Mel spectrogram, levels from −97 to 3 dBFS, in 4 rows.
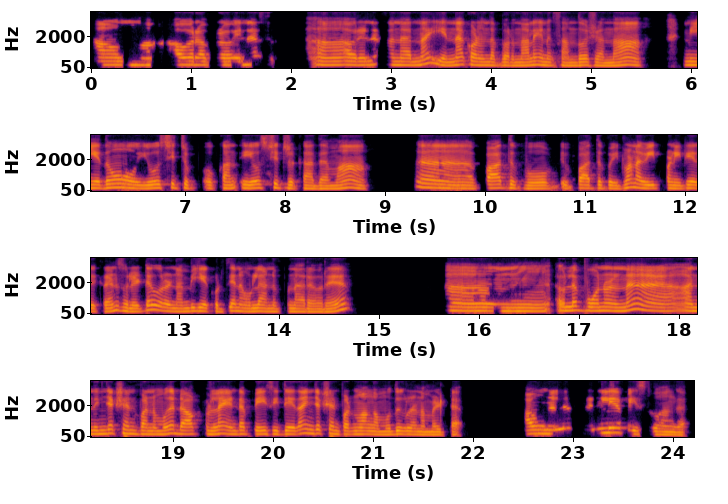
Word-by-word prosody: ஆமா. 185 -1 -1 0.3
அவர 195 0 +2
அப்பறம் 185 0 -2
என்ன 195 +2 +1
சொ - - -27 0.5
ஆ - - +1 0.3
அவரு 185 -1 +1
என்ன 200 +2 -1
சொன்னாருன்னா, 185 +1 0 0.2
என்ன 170 +3 +1
குழந்தை 175 -3 0
பொறந்தாலும் 165 +3 0
எனக்கு 165 -4 -4
சந்தோஷம் 160 -1 -1
தான். 190 +2 +3 0.5
நீ 185 - +1
எதுவும் 200 +3 +1 0.2
யோசிச்சுட்டு 185 +1 -1 0.2
உட்காந் 170 +1 -3 0.2
யோசிச்சுட்டு 185 0 -2
இருக்காதம்மா! 155 +2 -1 0.8
அ - - +4 0.6
பார்த்துப்போ! 185 -4 0 0.2
இப்பிடி - - -7
பார்த்து 170 0 -2
போயிட்டு 165 +3 -1
வா! 210 - +1
நான் 180 - +3
வெயிட் 170 0 0
பண்ணிட்டே 170 +1 +1
இருக்கிறேன்னு 165 +5 -2
சொல்லிட்டு 160 +4 +1
ஒரு 190 - +1
நம்பிக்கை 175 +2 +1
குடுத்து 165 +4 -1
என்ன 175 -2 -1
உள்ள 170 - +2
அனுப்புனாரு 155 -1 -3
அவரு. 150 +3 +1 1.2
ஆம் 190 -1 +3 0.7
உள்ள 205 +2 +3
போனவுடன 195 +1 +3 0.6
அந்த 185 0 +2
இன்ஜெக்ஷன் 205 -1 +1
பண்ணும்போது 180 +4 +2
டாக்டர்லாம் 185 +1 +2
என்ட்ட 190 +1 0
பேசிட்டே 180 0 +1
தான் 220 - +5
இன்ஜெக்ஷன் 205 -3 0
பண்ணுவாங்க 175 -2 0
முதுகுல 170 0 0
நம்மள்ட்ட. 150 -2 -1 0.8
அவுங்க 200 0 0
எல்லாம் 235 +3 -3
ஃப்ரெண்ட்லியா 240 +5 +3
பேசுவாங்க. 155 -5 -2
180 Hz, 140 wpm, -22 LUFS, 165-195 Hz, 1.2 s, தான்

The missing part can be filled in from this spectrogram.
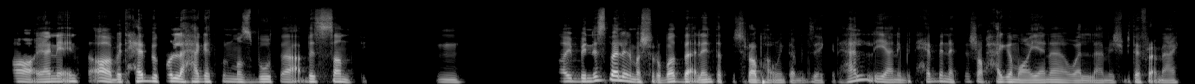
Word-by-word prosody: آه، 125 -2 +1
يعني 125 +2 +2
أنت 140 -2 -1
آه، 155 -4 +5
بتحب 145 +7 +3
كل 145 -1 +5
حاجة 130 +1 +2
تكون 130 +1 -8
مضبوطة 120 +1 -1
بالسنتي 125 -4 0 0.7
إمم. 105 -2 -7 1.0
طيب، 140 -1 0
بالنسبة 180 +8 +5
للمشروبات 125 - +2
بقى - - +4
اللي 110 - +2
أنت 120 - -1
بتشربها 105 0 0
وأنت 95 0 -6
بتذاكر، 90 0 -10
هل 195 - -3
يعني 105 -4 -2
بتحب 125 +7 -9
إنك 120 -6 -3
تشرب 125 +1 -7
حاجة 115 +1 -2
معينة 100 0 -2
والّا 95 -1 -6
مش 90 +1 -9
بتفرق 110 -2 -3
معاك؟ 95 +1 -6
115 Hz, 155 wpm, -23 LUFS, 105-130 Hz, 1.0 s, آه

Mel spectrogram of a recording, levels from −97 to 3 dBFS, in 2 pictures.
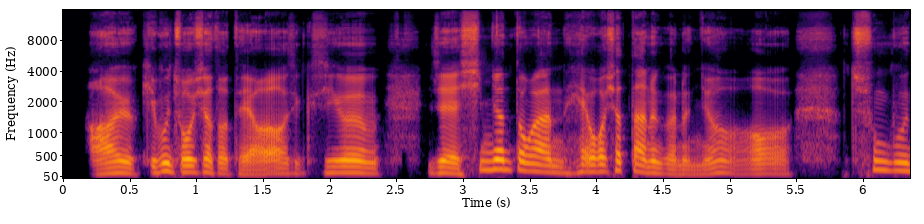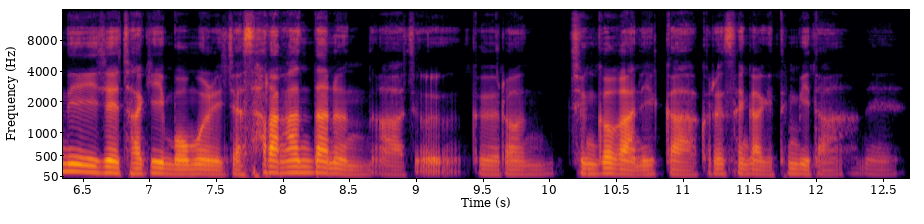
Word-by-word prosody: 아유 120 0 +2
기분 170 +6 +2
좋으셔도 140 -5 +3
돼요. - - +1
지 - - -12
지금 130 -3 +2 0.4
이제 125 -2 +3
10 190 - +2
년 200 -1 +5
동안 155 -8 +3
해 120 +5 -4
오셨다는 150 -5 +3
거는요. 100 0 -5
어 105 -3 -4 0.5
'충분히 170 -6 +1
이제 130 -1 +2
자기 115 +2 -2
몸을 100 -1 -2
이제 95 +1 -7
사랑한다는 125 -6 0
아 95 -1 -10
저 - - -14 0.4
그런 95 -1 -11 0.2
증거가 105 -1 -2
아닐까.' 95 -1 -6
그런 110 - -9
생각이 95 -4 -6
듭니다. 105 -1 -12
네. 95 -3 -21
115 Hz, 295 characters per minute, -25 LUFS, 100-130 Hz, 0.5 s, 년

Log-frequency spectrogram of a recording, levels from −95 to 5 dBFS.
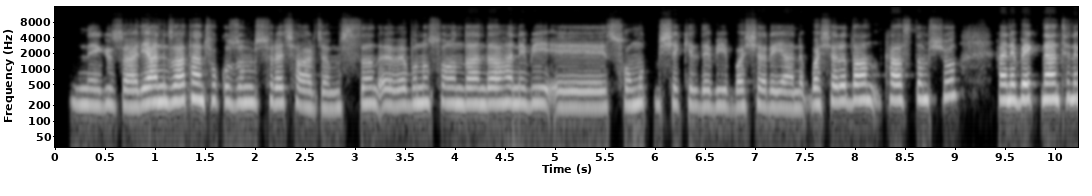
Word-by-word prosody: Ne 210 -2 -4
güzel. 195 -1 -1
Yani, 230 +2 +6
zaten 255 +3 +5
çok 250 -1 -7
uzun 230 0 -3
bir - - -5
süreç 225 -1 -3
harcamışsın, 190 +3 -4
eee, 205 -1 -2
ve 205 +1 -3
bunun 225 +1 -2
sonunda 220 -1 -2
da, 220 0 +2
hani, 220 -2 -1
bir, 225 -1 -3
eee, 185 0 -3
somut 215 +4 -5
bir 210 - -8
şekilde 200 -3 -3
bir 200 -2 -6
başarı 195 0 -2
yani, 185 0 -4
başarıdan 245 +3 +2
kastım 260 0 +1
şu: 295 +4 -3 0.4
Hani, 255 -1 +5
beklentini 265 +1 +5
220 Hz, 165 wpm, -20 LUFS, 200-245 Hz, 0.4 s, Yani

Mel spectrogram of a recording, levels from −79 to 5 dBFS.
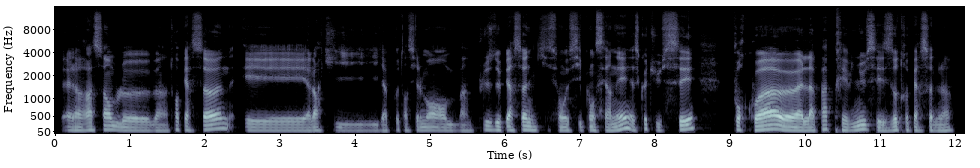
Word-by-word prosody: elle 95 0 -3
rassemble, 100 +2 -1
heu, 85 -2 -1
ben, 80 -2 -7
3 115 +5 -7
personnes 125 - +1
et 85 -2 -3
alors 95 +1 -2
qu'il 85 -2 -12
y - - -9
a 80 - -7
potentiellement, 90 +1 -4
ben, 80 -2 -11
plus 110 -2 -6
de 105 - +1
personnes 100 +1 +1
qui 95 +1 -17
sont 95 0 -6
aussi 90 +2 -5
concernées. 100 - 0
Est-ce - - -5
que 135 - -5
tu 95 -8 -12
sais, 125 - +1 0.5
pourquoi, 120 +4 +7
heu, 95 -2 +8
elle 90 +1 +2
a 90 - +2
pas 125 0 -3
prévenu 105 +1 -2
ces 90 -6 -4
autres 105 0 -1
personnes-là? 85 +2 -4
95 Hz, 165 wpm, -24 LUFS, 85-105 Hz, 0.5 s, heu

